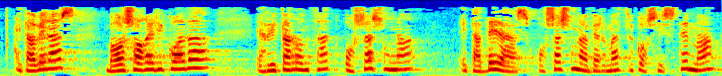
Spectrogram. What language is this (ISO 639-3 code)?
eus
